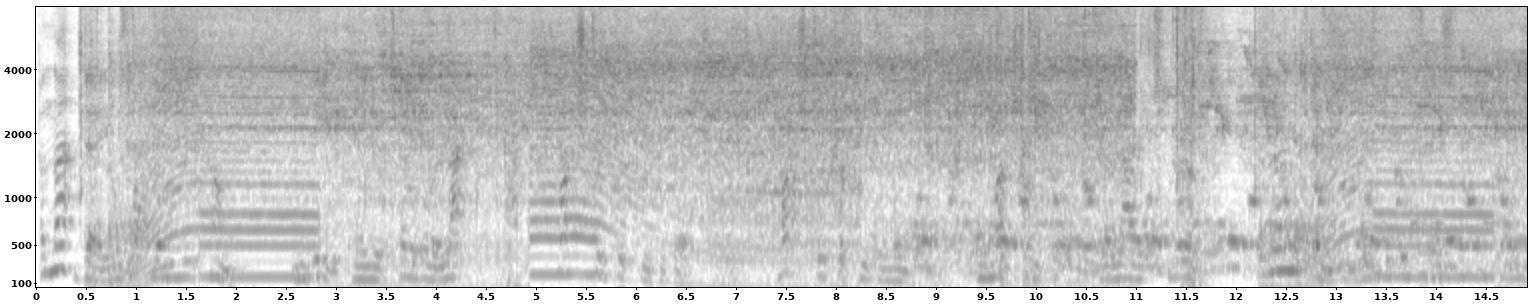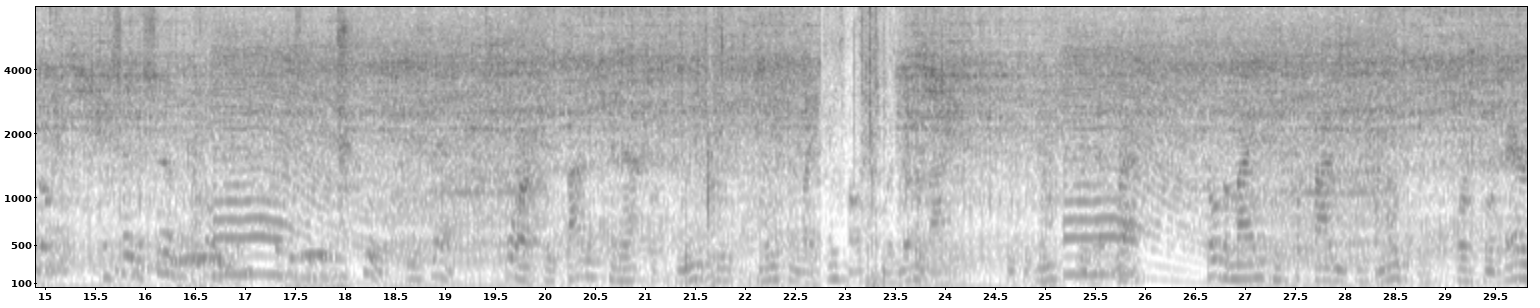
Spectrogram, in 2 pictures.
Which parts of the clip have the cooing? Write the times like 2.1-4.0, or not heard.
8.8-18.1.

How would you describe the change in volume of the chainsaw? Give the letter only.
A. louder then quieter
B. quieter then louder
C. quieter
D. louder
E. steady
E.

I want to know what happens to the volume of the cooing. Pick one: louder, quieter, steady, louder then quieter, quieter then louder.
steady.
